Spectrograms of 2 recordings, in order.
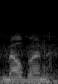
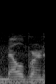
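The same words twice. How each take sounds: First: The R sound is dropped. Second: The R sound is clearly pronounced. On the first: The speaker calls it right. "They don't pronounce the R's" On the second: The speaker calls it wrong. "It's not Melbourne"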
